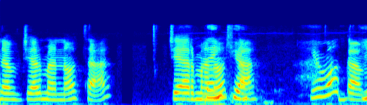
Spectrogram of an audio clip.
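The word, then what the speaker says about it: Germanotta: And great pronunciation of Germanota.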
